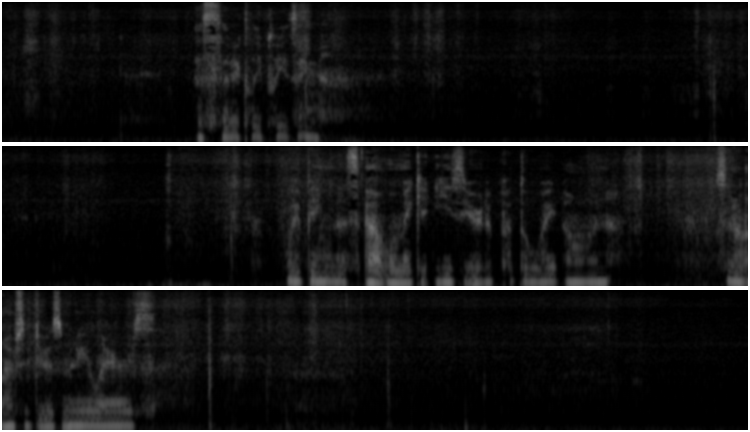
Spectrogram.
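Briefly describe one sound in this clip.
A cloth rubs softly against a canvas.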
